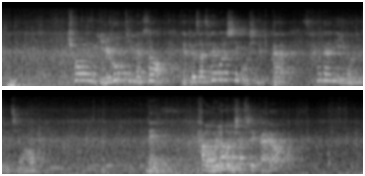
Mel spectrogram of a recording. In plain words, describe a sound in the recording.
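A man speaks through a microphone and loudspeaker in a large echoing hall.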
